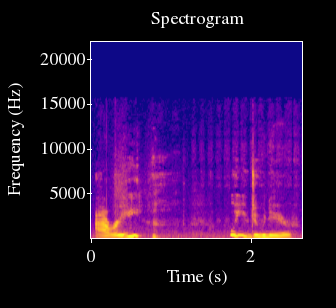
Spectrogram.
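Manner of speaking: West Country accent, playful character imitation; Hagrid. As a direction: put on a broad South West English accent. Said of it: "known as the Hagrid accent".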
